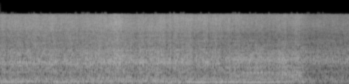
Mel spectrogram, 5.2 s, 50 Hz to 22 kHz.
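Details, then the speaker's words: 1972 Chevrolet El Camino with big-block 454-marked GM crate engine accelerating on the road: deep even V8 rumble pulling cleanly, no knocks or stumbles; nice firm shifts into second and third. "And we'll give this guy a little shot so you can hear what it sounds like. Nice firm shifts, both into second and into third."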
